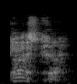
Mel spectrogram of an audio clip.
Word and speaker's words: Pascha: And that word is, we're just going to listen to the pronunciation. Strong's G 3957. Pascha.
